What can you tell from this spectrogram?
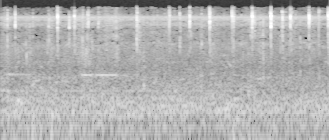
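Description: Open-air ambience: a steady high-pitched hiss with irregular sharp ticks, several a second.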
